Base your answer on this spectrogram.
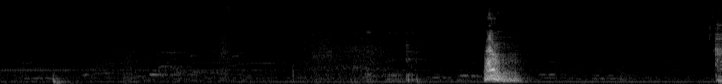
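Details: A twelve-week-old Corgi pup facing off with a bug gives one loud, sharp bark midway after a stretch of soft rustling, with a second bark starting as the recording ends; low background hum throughout.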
